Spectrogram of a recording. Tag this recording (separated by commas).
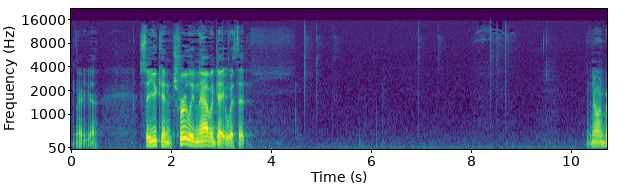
inside a small room, Speech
